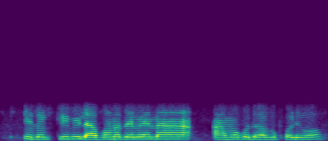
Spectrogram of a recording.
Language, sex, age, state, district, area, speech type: Odia, female, 18-30, Odisha, Subarnapur, urban, conversation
